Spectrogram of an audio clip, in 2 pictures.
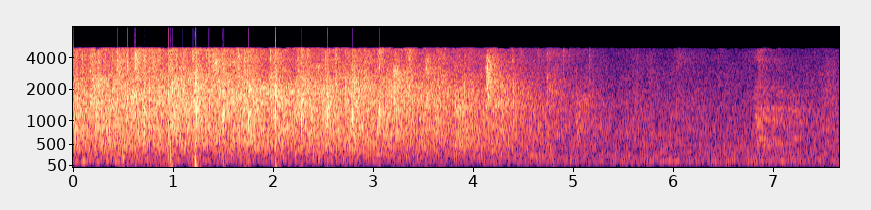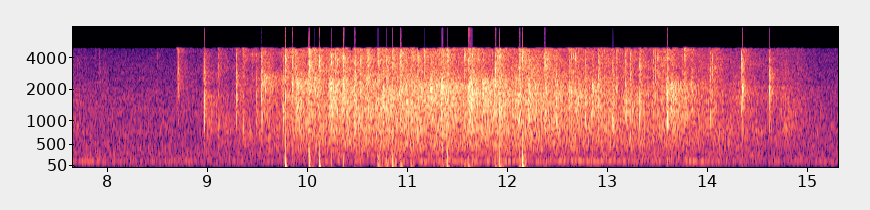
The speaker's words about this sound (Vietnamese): Xin cộng đoàn cho chàng vỗ tay chúc mừng.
